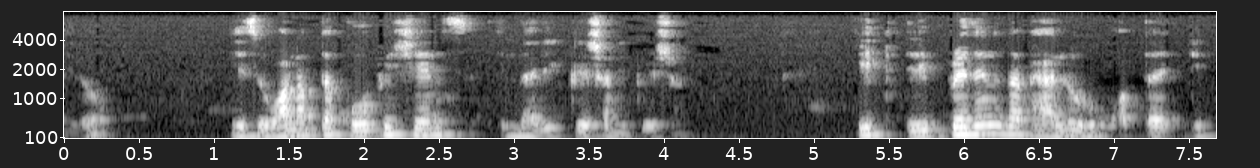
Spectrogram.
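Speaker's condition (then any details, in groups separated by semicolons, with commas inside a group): No condition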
